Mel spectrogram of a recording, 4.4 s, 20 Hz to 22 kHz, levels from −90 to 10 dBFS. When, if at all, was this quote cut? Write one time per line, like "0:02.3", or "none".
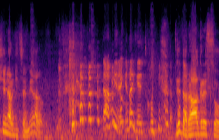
0:03.4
